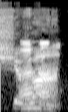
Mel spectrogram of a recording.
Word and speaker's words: Siobhan: i just okay so s-i-o-b-i-a-n siobhan right no it's yeah it's chabot did you know that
